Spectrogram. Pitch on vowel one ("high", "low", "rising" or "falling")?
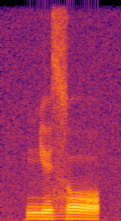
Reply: low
